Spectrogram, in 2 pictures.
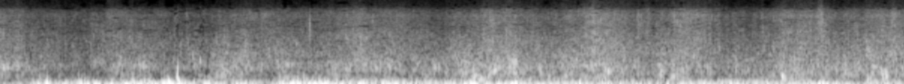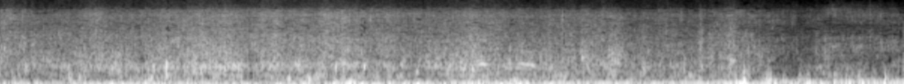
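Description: Water splashes as people wade through shallow water.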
